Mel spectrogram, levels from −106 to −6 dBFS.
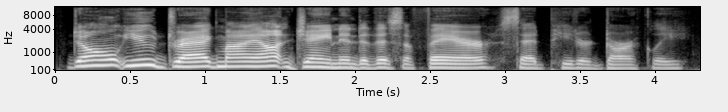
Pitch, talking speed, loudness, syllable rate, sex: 185 Hz, 165 wpm, -17 LUFS, 3.9 syllables/s, female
